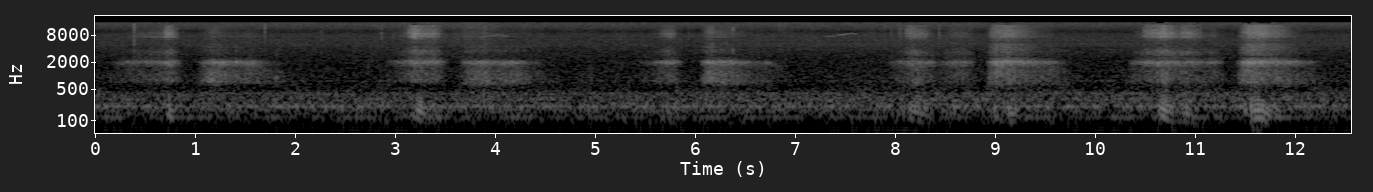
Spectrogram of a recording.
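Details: Soft, regular snores with a faint whistling edge, about 24 breath sounds a minute, in a quiet room; snoring.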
